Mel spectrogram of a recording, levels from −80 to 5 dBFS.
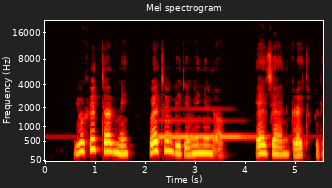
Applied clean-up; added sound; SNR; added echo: classical method log-MMSE.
